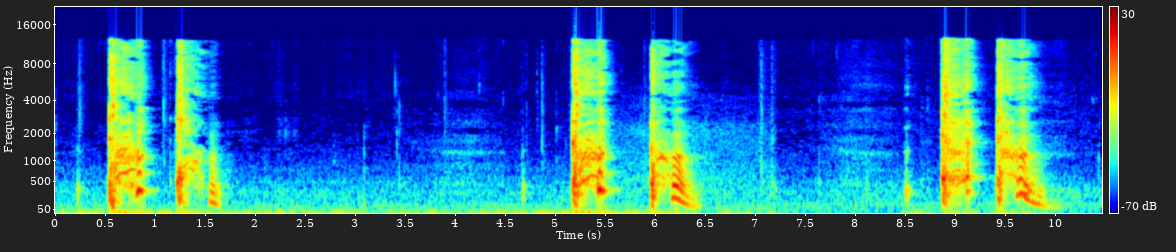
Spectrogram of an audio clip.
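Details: An adult with ongoing allergies gives three pairs of short, dry coughs spaced several seconds apart in a quiet room; an allergic cough.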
